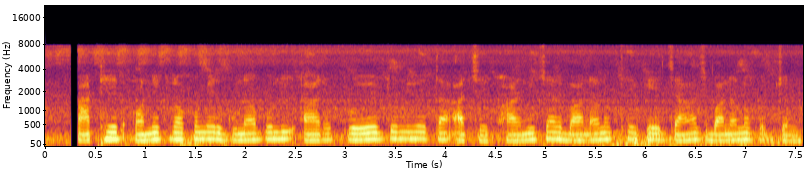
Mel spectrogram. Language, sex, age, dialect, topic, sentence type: Bengali, male, 18-24, Northern/Varendri, agriculture, statement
